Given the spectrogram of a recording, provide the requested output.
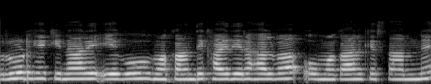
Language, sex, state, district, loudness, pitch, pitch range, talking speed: Bhojpuri, female, Uttar Pradesh, Deoria, -14 LUFS, 245 Hz, 240-255 Hz, 195 wpm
